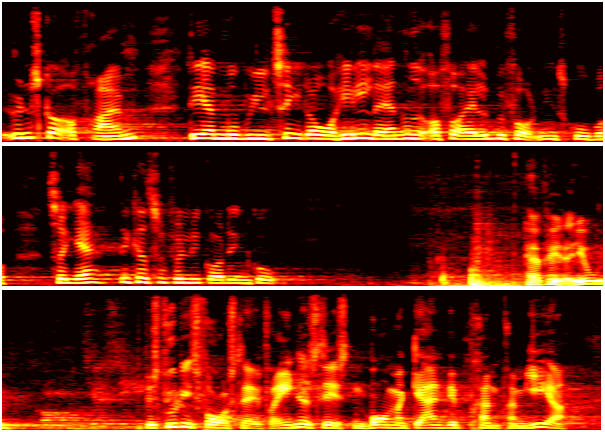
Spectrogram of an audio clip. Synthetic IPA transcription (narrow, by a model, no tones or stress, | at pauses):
ønsɡ̥ɐʔɒfʁaməd̥e̝æɐnmo̝bilit͡sʰe̝̰ːd̥ɒʊ̰ɐɦe̝ːləlæn̰ð̞̩ˠɒ̽fɒ̽æləb̥e̝fɒ̽l̰ɡ̥ne̝ŋsɡ̥ʁub̥ɐsɒ̽jæd̥e̝kʰæsefølliɡ̥ɒ̽d̥e̝nɡ̥ɔ̰̽ː | hæɐpʰe̝̰ːd̥ɐjṵːl | b̥e̝slud̥ne̝ŋsfɒːslɛ̰ɪfʁɑ̈e̝nhe̝ðˠsle̝sd̥n̩ʋɒmænɡ̥æɐnəʋe̝pʰpʰʁɛmie̝̰ːɐ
